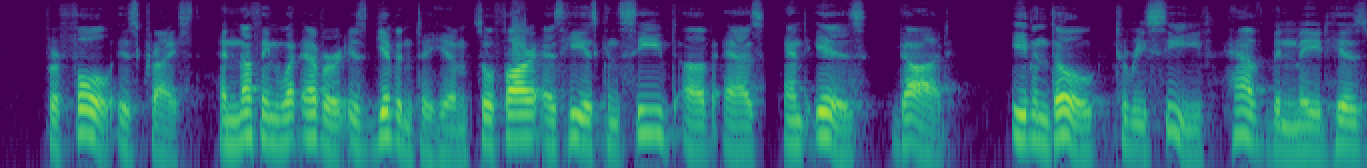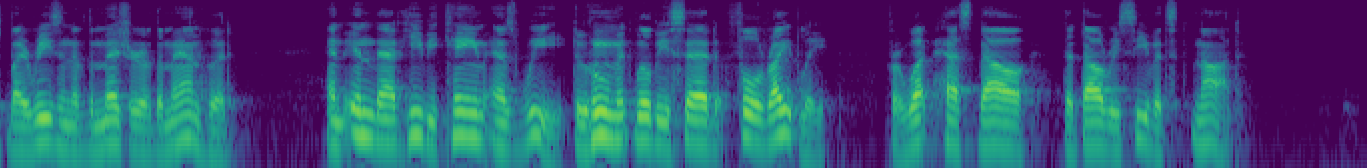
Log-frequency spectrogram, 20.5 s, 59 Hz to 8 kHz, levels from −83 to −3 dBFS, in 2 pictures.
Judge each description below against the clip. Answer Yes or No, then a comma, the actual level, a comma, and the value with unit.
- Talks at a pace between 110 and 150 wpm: No, average, 180 wpm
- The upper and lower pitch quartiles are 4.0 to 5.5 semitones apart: Yes, average, 5.1 semitones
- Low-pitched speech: Yes, low, 120 Hz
